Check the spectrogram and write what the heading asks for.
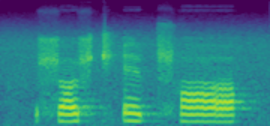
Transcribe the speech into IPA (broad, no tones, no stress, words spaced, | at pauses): ʂɒʂt͡ʃʼɛ ʈ͡ʂʰɒ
